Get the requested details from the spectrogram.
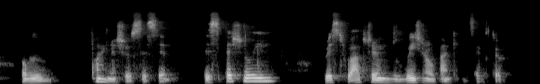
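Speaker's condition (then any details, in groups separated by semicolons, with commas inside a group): No condition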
